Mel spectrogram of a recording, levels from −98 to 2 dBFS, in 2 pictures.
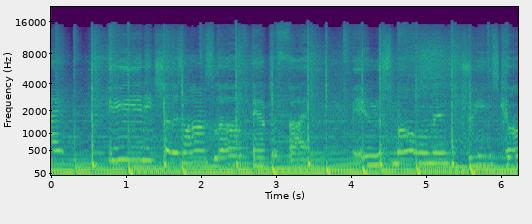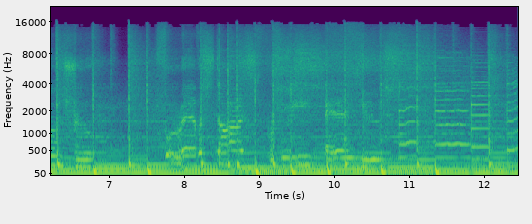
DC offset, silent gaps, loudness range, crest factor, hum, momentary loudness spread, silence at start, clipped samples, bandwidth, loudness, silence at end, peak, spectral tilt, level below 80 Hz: under 0.1%; none; 1 LU; 14 dB; none; 2 LU; 0 s; under 0.1%; 16 kHz; -18 LUFS; 0 s; -4 dBFS; -5 dB/octave; -22 dBFS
